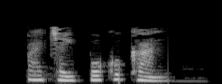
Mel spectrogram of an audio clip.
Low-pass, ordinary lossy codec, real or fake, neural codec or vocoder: 7.2 kHz; MP3, 24 kbps; real; none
